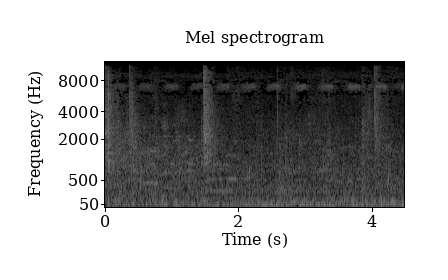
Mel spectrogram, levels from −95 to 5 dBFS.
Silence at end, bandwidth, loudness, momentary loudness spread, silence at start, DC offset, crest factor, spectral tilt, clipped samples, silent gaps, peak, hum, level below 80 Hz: 0 s; 11.5 kHz; -51 LUFS; 10 LU; 0 s; under 0.1%; 28 dB; -2 dB/octave; under 0.1%; none; -24 dBFS; none; -62 dBFS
